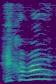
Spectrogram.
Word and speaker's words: Hikaru: look up names wrong hikaru it's not hickory not pronounced i just say i call her exactly because it is hikaru i know it is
